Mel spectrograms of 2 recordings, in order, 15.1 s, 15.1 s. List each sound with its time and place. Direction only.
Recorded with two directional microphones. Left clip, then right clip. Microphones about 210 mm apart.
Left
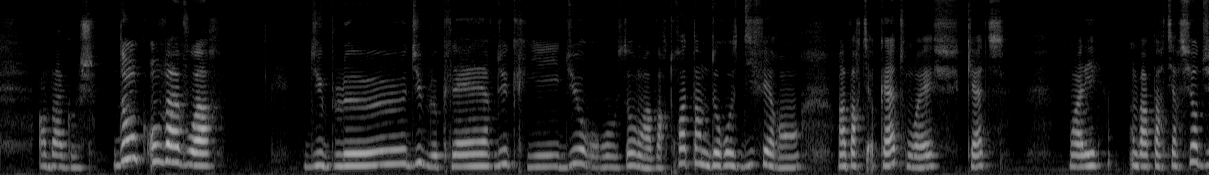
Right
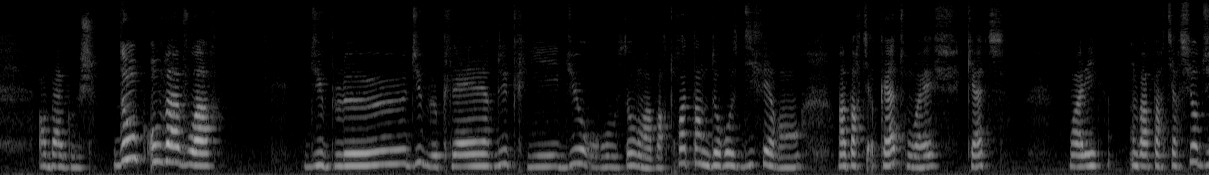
0.0 s a sound: 30° left (ahead or behind)
1.5 s speech: 25° left (ahead or behind)
3.8 s speech: 30° left (ahead or behind)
